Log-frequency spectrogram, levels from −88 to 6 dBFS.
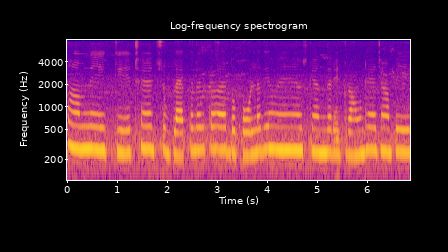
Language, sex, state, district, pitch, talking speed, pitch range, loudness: Hindi, female, Uttar Pradesh, Jalaun, 260 Hz, 190 wpm, 245-270 Hz, -12 LUFS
